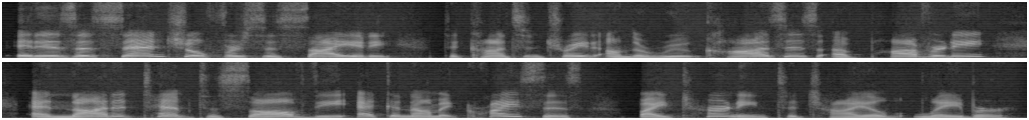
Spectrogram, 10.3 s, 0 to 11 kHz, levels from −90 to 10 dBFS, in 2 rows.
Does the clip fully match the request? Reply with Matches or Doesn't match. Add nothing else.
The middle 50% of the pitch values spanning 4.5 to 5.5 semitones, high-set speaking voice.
Matches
